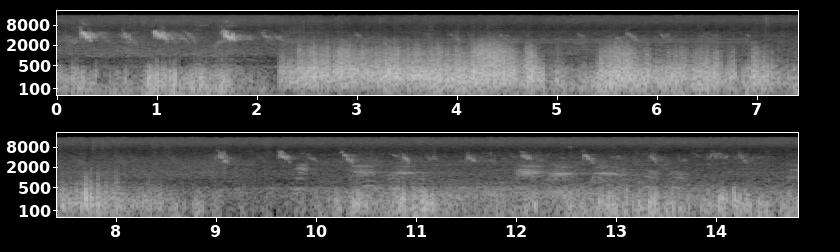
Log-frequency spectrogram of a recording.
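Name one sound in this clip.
Wind gusts and rumbles outdoors.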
